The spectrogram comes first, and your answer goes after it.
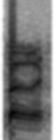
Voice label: "boet", Thai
